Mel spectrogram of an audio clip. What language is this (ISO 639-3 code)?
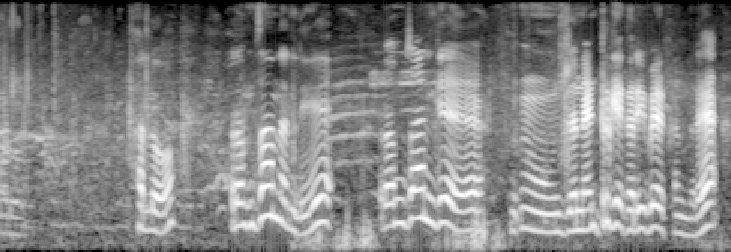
kan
